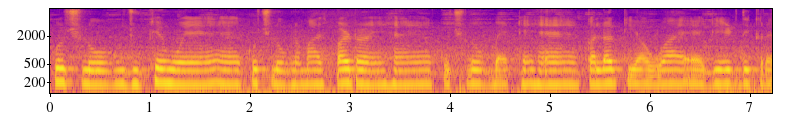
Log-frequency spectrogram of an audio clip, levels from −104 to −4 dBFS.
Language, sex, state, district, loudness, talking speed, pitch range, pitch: Hindi, male, Rajasthan, Bikaner, -18 LUFS, 190 wpm, 180-190 Hz, 185 Hz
